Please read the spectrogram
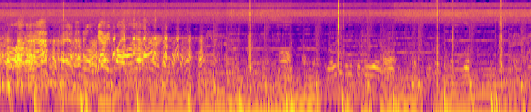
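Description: Three sharp cracks of golf clubs striking balls, about two seconds apart, after a few seconds of people chattering and laughing.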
